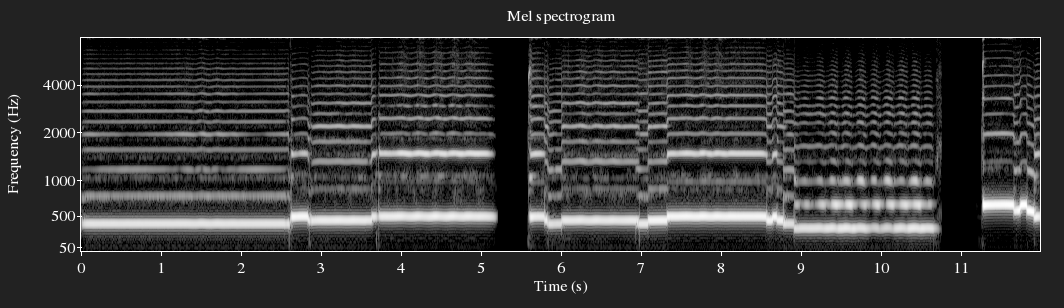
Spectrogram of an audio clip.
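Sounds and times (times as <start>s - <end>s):
Native American flute playing: 0.0s - 11.9s.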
